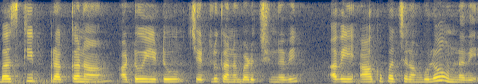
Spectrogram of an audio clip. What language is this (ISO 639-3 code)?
tel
